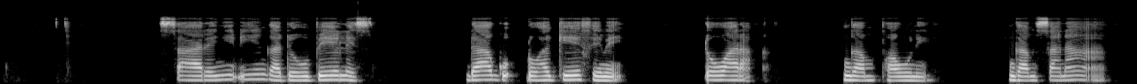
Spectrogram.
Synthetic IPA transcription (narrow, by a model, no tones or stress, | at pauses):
saːɾɛɲiɗiːŋɡadɔwbɛːlɛs | ndaːɡɔɗːɔhaɡɛːfɛma̰j | ɗɔwaɾa̰ | ŋɡampʰawnɛ | ŋɡamsanaːʔa̰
